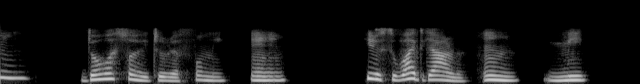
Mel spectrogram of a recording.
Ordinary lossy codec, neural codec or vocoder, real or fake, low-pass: AAC, 32 kbps; codec, 16 kHz, 0.7 kbps, FocalCodec; fake; 5.4 kHz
